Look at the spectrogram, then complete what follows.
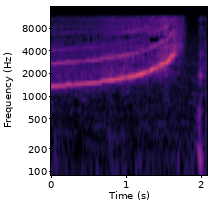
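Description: A Mexican man whistles a single long note that glides steadily upward in pitch, loud, then cuts off abruptly, followed by a brief soft thump.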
